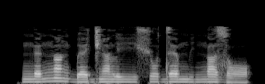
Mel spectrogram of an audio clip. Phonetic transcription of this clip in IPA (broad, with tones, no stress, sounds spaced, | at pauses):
ŋ ɛ˨˦ ŋ ã˦ ɡ͡b ɛ˨ d͡ʒ ã˧ l iː˨ ʃ o˧ d ɛ˦ m i˧ ŋ a˦ z ɔ˨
